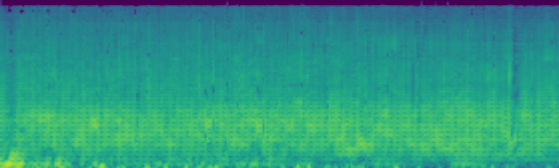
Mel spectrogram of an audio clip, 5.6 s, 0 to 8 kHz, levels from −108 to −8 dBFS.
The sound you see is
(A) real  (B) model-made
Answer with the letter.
B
